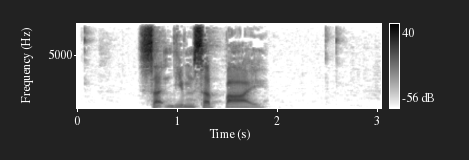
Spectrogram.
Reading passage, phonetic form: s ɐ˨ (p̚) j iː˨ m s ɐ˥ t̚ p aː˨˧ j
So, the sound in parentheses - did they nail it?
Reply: no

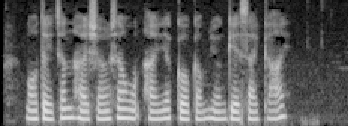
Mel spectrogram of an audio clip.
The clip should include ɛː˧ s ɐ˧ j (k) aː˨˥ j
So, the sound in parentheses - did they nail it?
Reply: yes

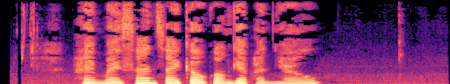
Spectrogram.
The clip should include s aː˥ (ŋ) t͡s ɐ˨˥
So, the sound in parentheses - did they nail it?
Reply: no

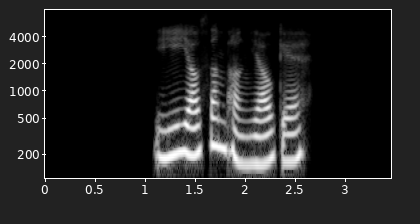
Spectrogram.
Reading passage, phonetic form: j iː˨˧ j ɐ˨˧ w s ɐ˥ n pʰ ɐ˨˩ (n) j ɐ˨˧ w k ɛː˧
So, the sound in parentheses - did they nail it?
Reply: no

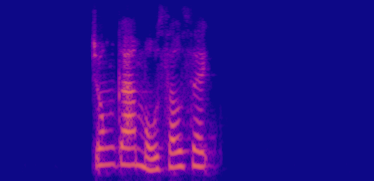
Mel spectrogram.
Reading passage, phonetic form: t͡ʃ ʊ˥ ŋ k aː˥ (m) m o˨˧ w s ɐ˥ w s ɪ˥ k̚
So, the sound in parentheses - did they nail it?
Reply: no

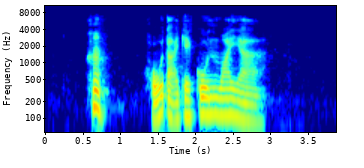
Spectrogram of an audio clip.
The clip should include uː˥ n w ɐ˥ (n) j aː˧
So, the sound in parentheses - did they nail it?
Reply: no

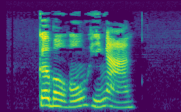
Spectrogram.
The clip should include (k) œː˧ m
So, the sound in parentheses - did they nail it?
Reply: yes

